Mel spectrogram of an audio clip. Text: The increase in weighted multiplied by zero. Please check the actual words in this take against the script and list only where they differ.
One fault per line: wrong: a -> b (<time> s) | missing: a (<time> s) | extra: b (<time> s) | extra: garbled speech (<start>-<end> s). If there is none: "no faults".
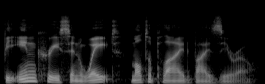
wrong: weighted -> weight (0.8 s)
